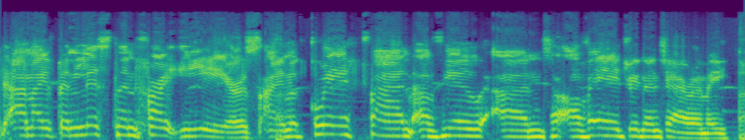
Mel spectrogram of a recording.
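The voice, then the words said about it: Irish Navan accent. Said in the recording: “Love that accent, by the way. ... The Navan accent. ... I love that Navan accent”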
